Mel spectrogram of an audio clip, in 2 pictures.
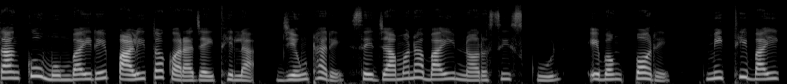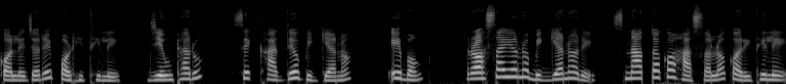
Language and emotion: Odia, neutral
